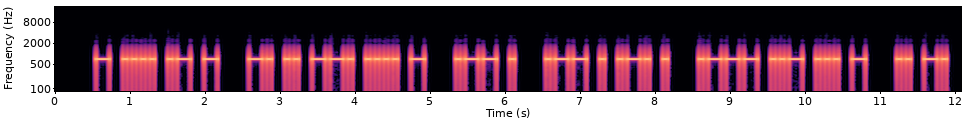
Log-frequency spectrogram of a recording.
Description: Morse code, heard as a keyed tone, about 20 wpm, 700 Hz. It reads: THAT NIGHT WE WERE JUST IN
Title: Sentences from Top 300 Words 20wpm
